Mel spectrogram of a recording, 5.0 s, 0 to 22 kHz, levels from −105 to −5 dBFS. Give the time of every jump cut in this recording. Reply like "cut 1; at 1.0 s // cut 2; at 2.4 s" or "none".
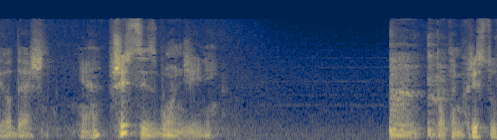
cut 1; at 1.0 s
